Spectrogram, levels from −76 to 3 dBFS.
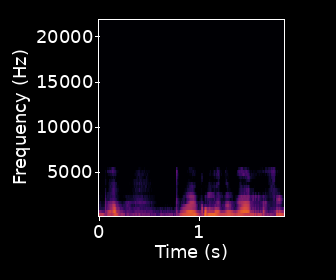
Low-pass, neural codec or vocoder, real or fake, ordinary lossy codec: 5.4 kHz; codec, 24 kHz, 1.2 kbps, DualCodec; fake; none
